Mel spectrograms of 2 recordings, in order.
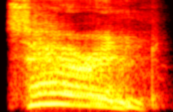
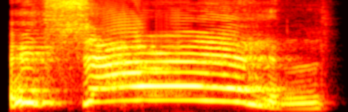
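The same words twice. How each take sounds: First: High exclamation after a gasp; shocked recognition. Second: High, drawn-out loud shout; yelling out. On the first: Guard recognizes the dead woman, shocked. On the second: Guard alerts the whole town, yelling out. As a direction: yell the news across the town. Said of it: "he just yells out". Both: Acted.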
